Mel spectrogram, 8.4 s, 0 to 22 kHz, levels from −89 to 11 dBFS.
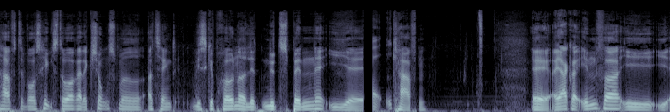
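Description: It's a speech recording, and at 4.54 s the sound just cuts out for about 125 ms, until 4.66 s. That's a playback stall, most likely the player running dry of buffered data or having its thread held up, so output goes silent mid-flow. Right after, from 4.66 to 4.91 s, you get catch-up at higher speed. The player races through the backlog at 1.5 times normal speed by resampling, so the speech briefly sounds rushed and chipmunky, up about seven semitones, before snapping back to normal pace and pitch.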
